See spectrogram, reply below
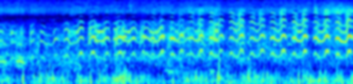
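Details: Black-tailed godwits in a nature reserve, calling in a fast, continuous series of nasal, wavering notes with rich upper tones, repeated several times a second; a low, busy murmur of other waterfowl runs underneath.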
